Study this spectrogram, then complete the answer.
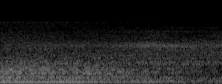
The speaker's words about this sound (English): The newly outfitted plane can therefore fly at higher altitudes and is more powerful.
